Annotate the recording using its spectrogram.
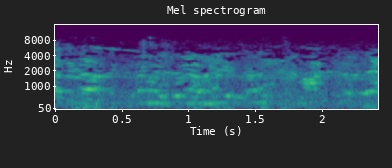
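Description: People chattering close by, several voices overlapping, too indistinct to make out words.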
